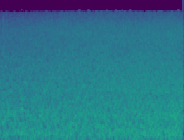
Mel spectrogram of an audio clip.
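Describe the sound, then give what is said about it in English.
Quiet lakeshore ambience at a lake where visitors come to fish: a soft, steady wash of water lapping blends into a continuous hiss, with no voices and no distinct individual splashes. “We stood by the water in a few places to sense what visitors would see when they come to the water to fish.”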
